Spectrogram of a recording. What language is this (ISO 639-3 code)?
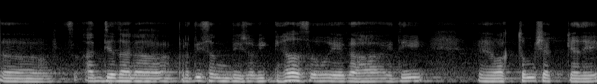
san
